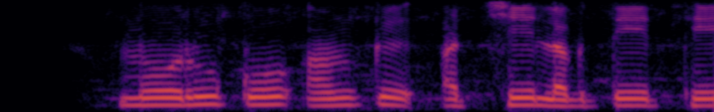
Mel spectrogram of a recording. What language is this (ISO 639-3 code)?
hin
